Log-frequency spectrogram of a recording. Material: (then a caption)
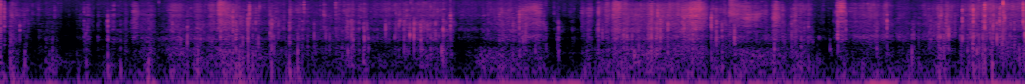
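Plastic. Long nails scratch and crumple a white plastic shower cap with a green print. The result is a steady, dense stream of bright crinkling and crackling with short scratchy bursts throughout.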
